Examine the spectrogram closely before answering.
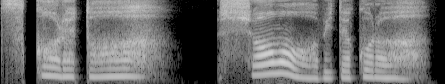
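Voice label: OPERATION OVER, Japanese; GF Alarm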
